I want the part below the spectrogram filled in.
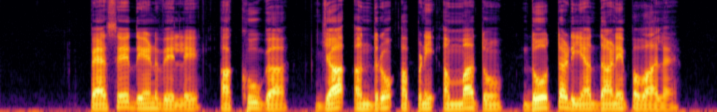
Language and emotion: Punjabi, neutral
